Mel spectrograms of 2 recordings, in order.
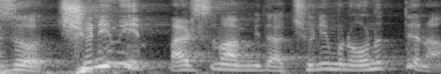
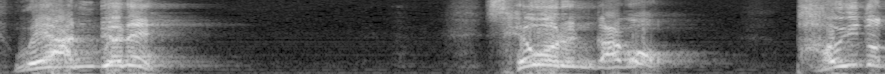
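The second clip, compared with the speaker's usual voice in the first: the Lord loudly reproaching an unchanged believer; the Lord's rebuke; 2 semitones higher, 6 dB louder than usual. Acted. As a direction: hammer each question home loudly. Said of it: "라고 물으시는 주님의 책망".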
